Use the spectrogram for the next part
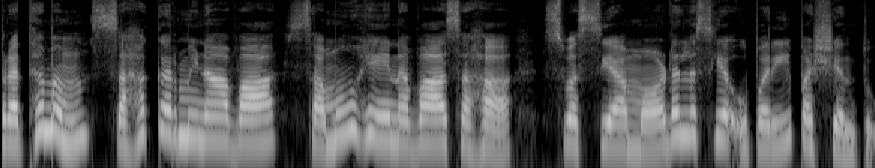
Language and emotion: Sanskrit, neutral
